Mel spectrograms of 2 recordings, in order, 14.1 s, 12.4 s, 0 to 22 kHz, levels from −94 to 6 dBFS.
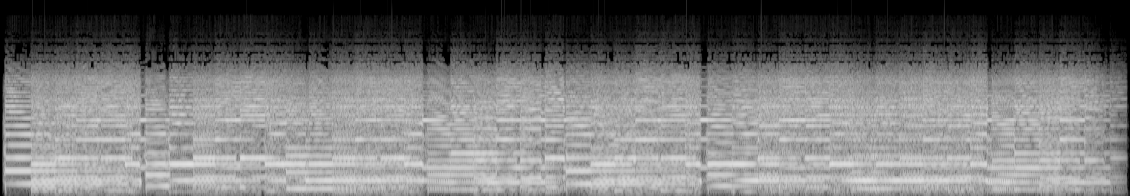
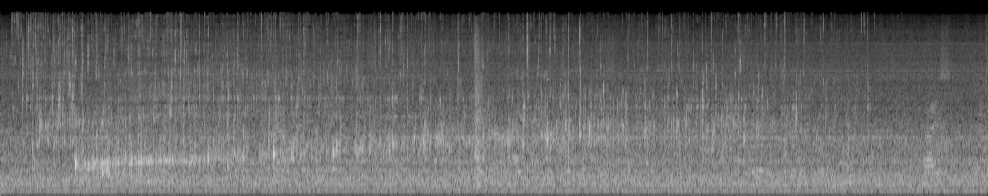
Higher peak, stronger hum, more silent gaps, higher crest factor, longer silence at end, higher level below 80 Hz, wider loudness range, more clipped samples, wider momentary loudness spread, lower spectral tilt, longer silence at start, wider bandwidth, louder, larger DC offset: about the same, 0 dBFS vs -2 dBFS; neither; neither; second, 8 dB vs 24 dB; about the same, 0.05 s vs 0 s; first, -42 dBFS vs -58 dBFS; second, 0 LU vs 4 LU; neither; second, 2 LU vs 7 LU; first, -5.5 dB/octave vs -3.5 dB/octave; about the same, 0.05 s vs 0 s; second, 8.2 kHz vs 17 kHz; first, -8 LUFS vs -25 LUFS; neither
